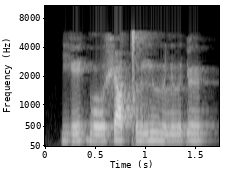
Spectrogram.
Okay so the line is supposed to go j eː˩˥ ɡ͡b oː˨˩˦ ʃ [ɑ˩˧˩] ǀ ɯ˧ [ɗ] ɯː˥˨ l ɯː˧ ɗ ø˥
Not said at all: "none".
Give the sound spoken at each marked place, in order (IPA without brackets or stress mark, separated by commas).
ɑ˥˨, n̪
